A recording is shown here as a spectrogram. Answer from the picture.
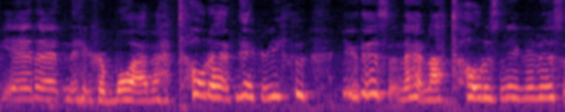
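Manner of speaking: high-pitched mimicry of a chatting coworker; imitating young coworker. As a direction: imitate his casual talk, pitched well up. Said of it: "this is how he normally speak".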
